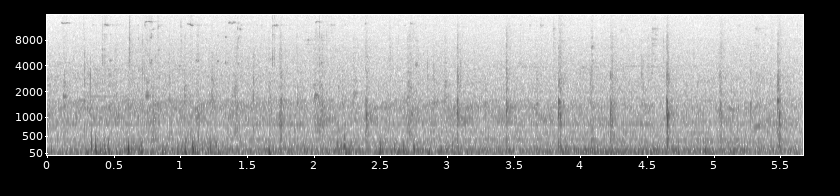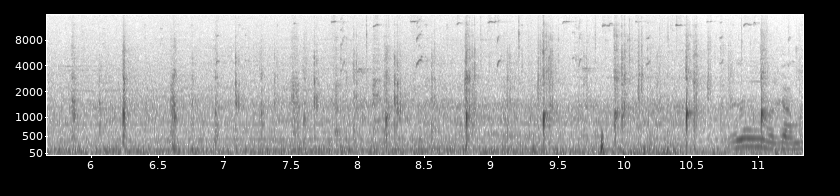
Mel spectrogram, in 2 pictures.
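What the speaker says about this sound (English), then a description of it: "We're riding in a carriage with a horse." A horse pulls a carriage, its hooves clip-clopping in a steady, brisk rhythm close by while people chatter over the moving ride.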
